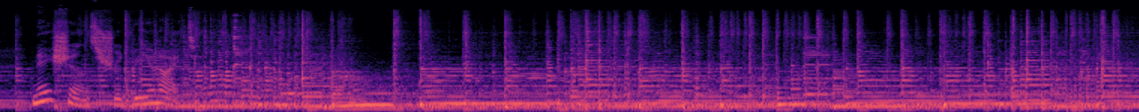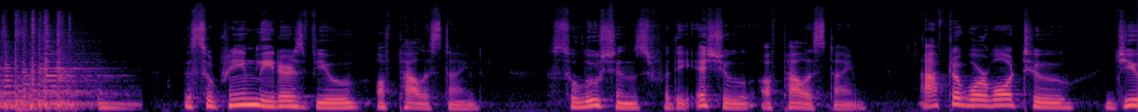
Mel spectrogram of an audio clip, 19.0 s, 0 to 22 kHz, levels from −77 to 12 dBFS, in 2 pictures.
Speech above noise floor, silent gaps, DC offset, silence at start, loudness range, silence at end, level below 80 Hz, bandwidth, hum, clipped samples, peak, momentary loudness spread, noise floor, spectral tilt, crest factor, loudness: 37 dB; none; under 0.1%; 0 s; 4 LU; 0 s; -46 dBFS; 17 kHz; none; under 0.1%; -2 dBFS; 10 LU; -60 dBFS; -5.5 dB/octave; 22 dB; -23 LUFS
